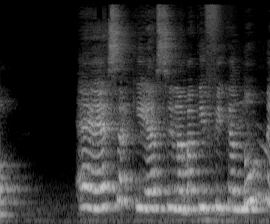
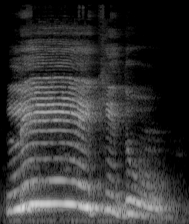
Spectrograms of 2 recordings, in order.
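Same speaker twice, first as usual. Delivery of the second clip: first syllable li of líquido held out long. Portuguese stress lesson, calling out líquido with long stretched first syllable li. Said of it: "eu demorei bem mais na sílaba li".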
